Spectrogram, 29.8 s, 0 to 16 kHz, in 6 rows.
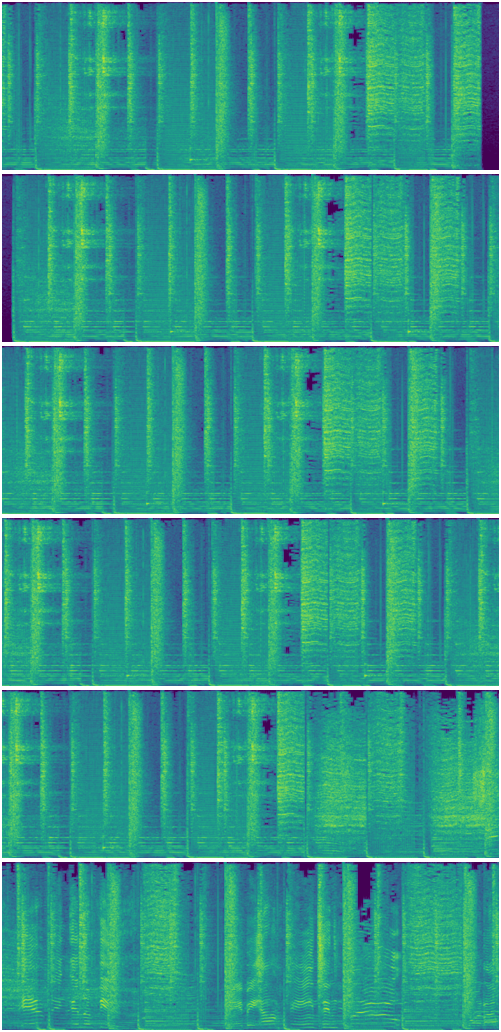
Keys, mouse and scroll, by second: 0.9-1.6 alt+middle drag, 2.1-2.5 alt+drag, 2.5-3.2 alt+middle drag, 3.3-3.6 alt+drag, 3.8 alt+click, 4.2 alt+middle click, 5.2 click, 6.3-6.8 drag, 7.4-8.2 drag, 8.6 click, 9.4-10.6 drag, 13.1-18.6 drag, 20.3 middle click, 22.3 drag, 22.9 click, 24.2 middle click, 24.9 drag, 25.6 click, 26.8-27.4 drag, 28.0-28.3 drag, 29.0-29.6 drag.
